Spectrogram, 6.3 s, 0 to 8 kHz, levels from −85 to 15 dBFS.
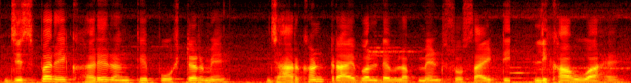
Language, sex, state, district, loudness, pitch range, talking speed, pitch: Hindi, male, Jharkhand, Ranchi, -20 LUFS, 130-155 Hz, 140 wpm, 140 Hz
